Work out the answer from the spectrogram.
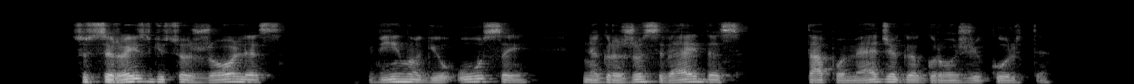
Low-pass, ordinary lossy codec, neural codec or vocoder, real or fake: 7.2 kHz; AAC, 48 kbps; none; real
